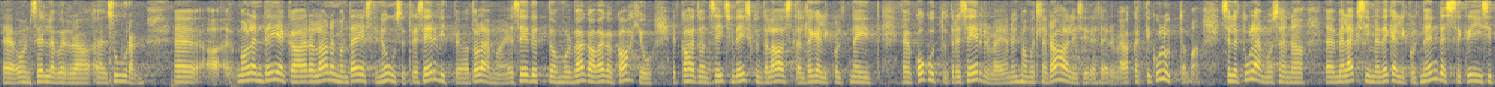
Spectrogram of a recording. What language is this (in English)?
Estonian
